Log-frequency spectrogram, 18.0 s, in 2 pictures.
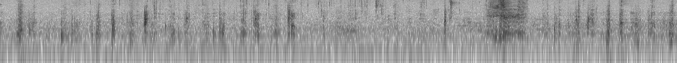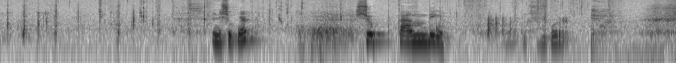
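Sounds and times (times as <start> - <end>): chewing and mouth smacks: 0.0 - 6.4, 7.1 - 13.0.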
